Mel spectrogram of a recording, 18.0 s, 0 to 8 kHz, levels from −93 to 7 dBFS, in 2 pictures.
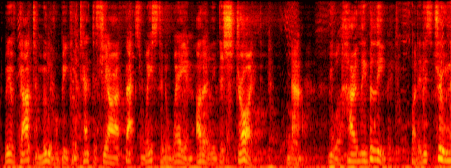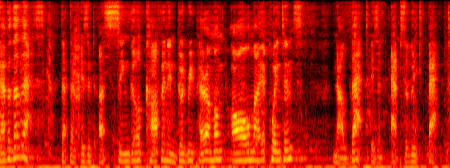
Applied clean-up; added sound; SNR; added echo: neural separator model SepFormer DNS4.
